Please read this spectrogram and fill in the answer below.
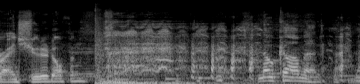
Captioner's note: laugh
